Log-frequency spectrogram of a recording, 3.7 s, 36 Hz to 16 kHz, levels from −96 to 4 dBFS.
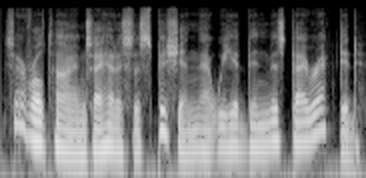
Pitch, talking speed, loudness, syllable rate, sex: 115 Hz, 180 wpm, -17 LUFS, 5.3 syllables/s, male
